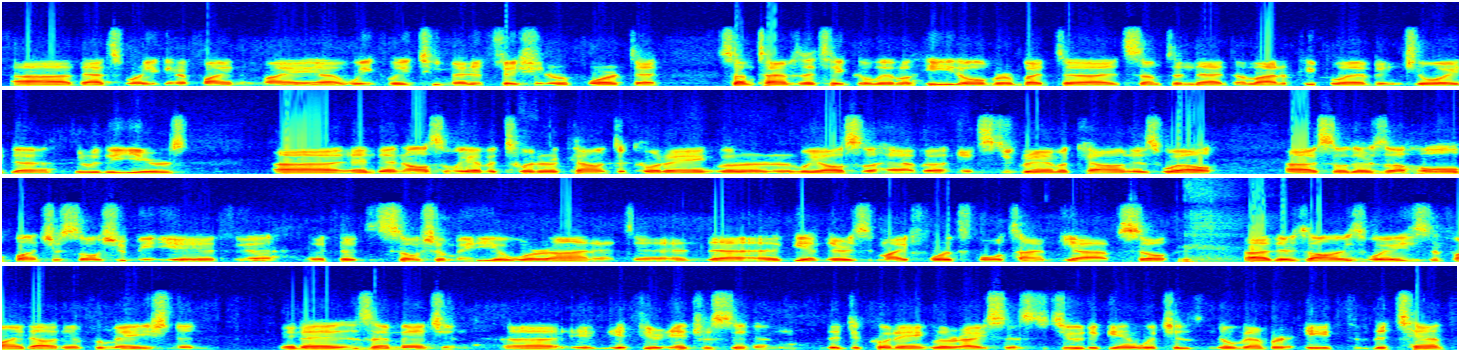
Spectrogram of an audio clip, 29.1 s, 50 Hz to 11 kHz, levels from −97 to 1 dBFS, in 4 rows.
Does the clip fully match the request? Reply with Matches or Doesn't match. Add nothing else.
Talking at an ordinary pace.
Doesn't match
